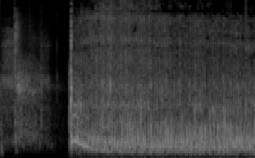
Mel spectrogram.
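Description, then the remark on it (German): After a short breathy sound and a brief pause, moistened lips blow out in a loud, sustained, fluttering trill, like a horse that has eaten too much snorting, buzzing steadily like a small idling motor. “Dann befeuchte bitte deine Lippen, befeuchte bitte deine Lippen. Und wie so ein Pferdchen, das zu viel gefuttert hat,”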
